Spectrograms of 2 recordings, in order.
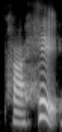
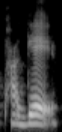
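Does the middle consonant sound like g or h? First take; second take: h; g. First: The middle consonant sounds like an h. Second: The middle consonant is a hard g. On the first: The speaker calls it wrong. "the g sounds like an h. Pahe just sounds weird" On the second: The speaker calls it right. "We need that g sound"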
